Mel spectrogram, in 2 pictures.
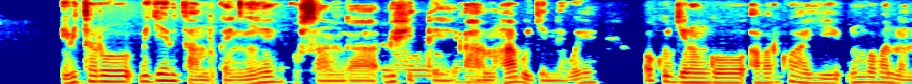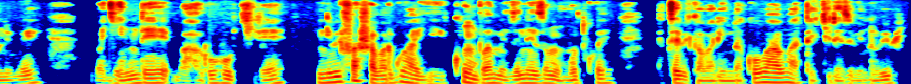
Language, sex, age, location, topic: Kinyarwanda, male, 18-24, Huye, health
